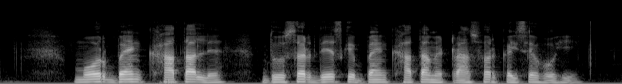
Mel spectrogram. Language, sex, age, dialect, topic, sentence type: Chhattisgarhi, male, 31-35, Northern/Bhandar, banking, question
